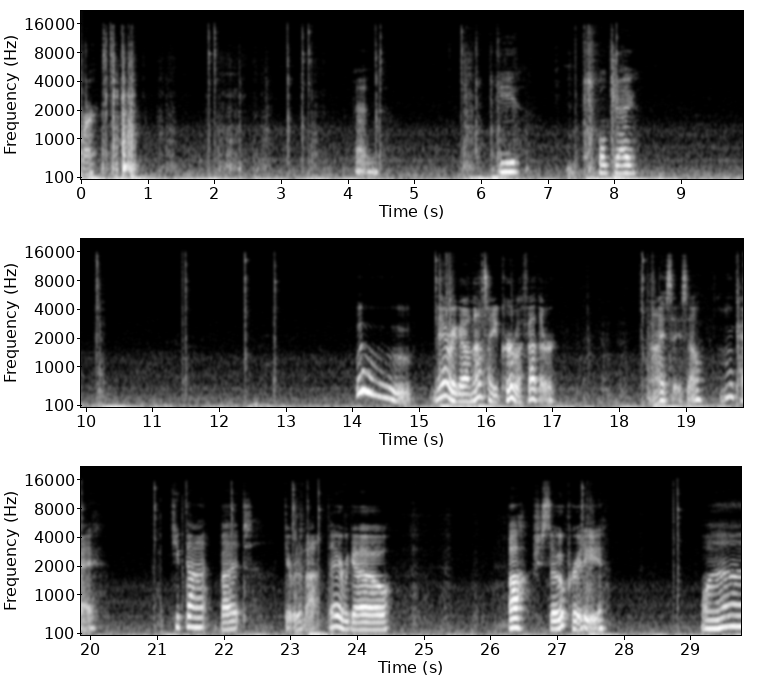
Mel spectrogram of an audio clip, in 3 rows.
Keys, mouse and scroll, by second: 0.8 alt+click, 2.3 click, 3.8 click, 6.4 e, 8.3-15.7 typing, 10.5 click, 12.7 click, 15.6 click, 18.7 alt+click, 21.2 click, 23.4 click, 27.7 alt+click.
